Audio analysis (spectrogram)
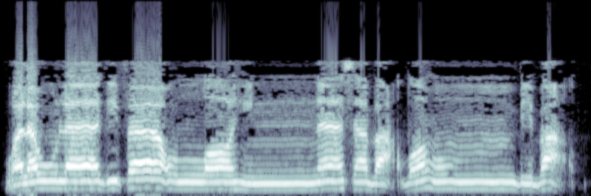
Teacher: قرأ ورش بكسر الدال وفتح الفاء وألف بعدها في لفظ دفع هكذا: ولولا دفاع الله الناس بعضهم ببعض.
